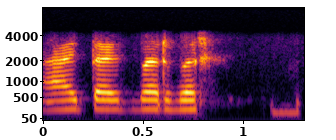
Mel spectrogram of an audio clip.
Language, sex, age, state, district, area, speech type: Kannada, female, 18-30, Karnataka, Gulbarga, urban, conversation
